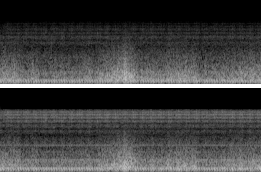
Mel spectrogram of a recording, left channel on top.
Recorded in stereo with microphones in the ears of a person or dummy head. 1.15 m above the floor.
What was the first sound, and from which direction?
An engine running, 55° right (ahead or behind).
